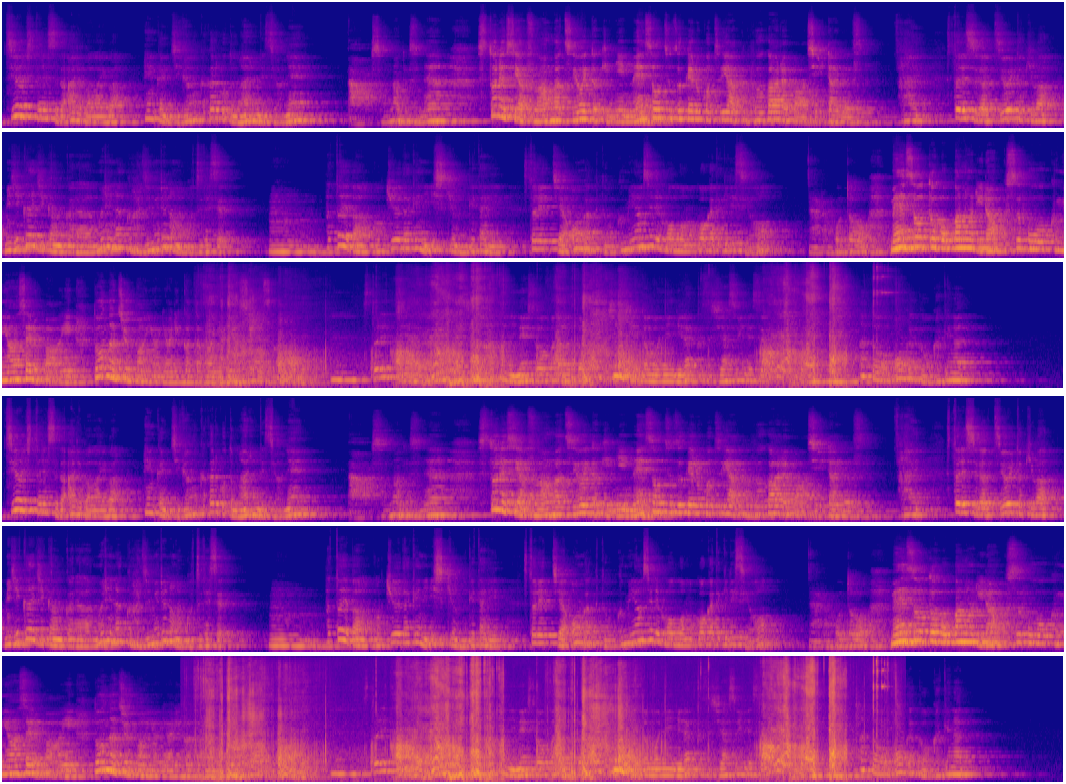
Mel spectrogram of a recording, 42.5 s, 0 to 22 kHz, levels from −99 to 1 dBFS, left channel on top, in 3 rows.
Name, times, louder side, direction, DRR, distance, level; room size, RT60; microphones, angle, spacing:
voice 1, 0.1-1.6 1.9-4.1 11.9-12.3 12.7-17.1 18.5-20.8 21.2-24.4 32.7-36.1 36.4-38.5 39.7-41.1, equal, 20° right, 2 dB, 1.4 m, -38 dB
voice 2, 4.6-11.4 17.7-18.4 24.9-32.3 39.0-39.8, equal, 40° left, -1 dB, 2.9 m, -36 dB
Zipper (clothing), 30.8-37.9 38.2-40.3, right 7 dB, 85° right, 0.4 m, -34 dB
13.5 x 8.4 x 7.5 m, 1.2 s
head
